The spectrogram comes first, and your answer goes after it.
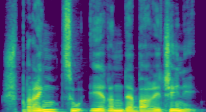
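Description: A man's voice: on the low side, moderate pace, a little mellow, pitched above the performer's own voice, close to an everyday voice. A man voicing a hot-tempered older male Corsican bandit in a radio reading, blunt and emphatic. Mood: gruff.

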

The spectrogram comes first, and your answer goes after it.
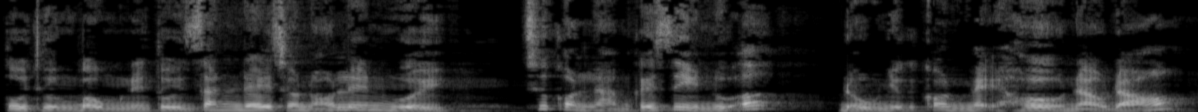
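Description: A woman's voice: on the low side, brisk, mellow, close to an everyday voice. A woman voicing a spiteful middle-aged woman who sneers and scolds. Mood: defensive.

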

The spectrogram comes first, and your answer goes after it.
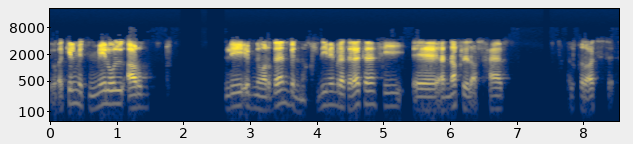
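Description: Egyptian male teacher, mid pitch, chatty lecture with slow chanted quotes, tinny phone-line sound. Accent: Egyptian Arabic. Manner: conversational, asks the class questions, chants verses slowly. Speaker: Quran recitation teacher.

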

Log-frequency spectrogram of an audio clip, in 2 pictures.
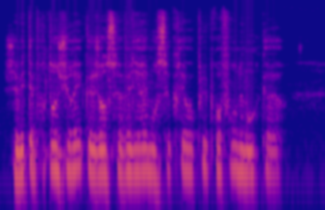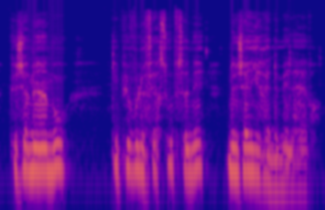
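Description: Give me a distraught young nobleman, half-whispered and breaking, played by a man, husky and dark. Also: on the high side, normal speed, voice pushed up.

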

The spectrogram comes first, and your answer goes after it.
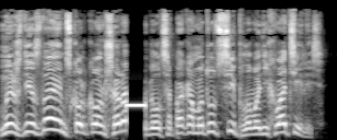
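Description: A man's voice: high voice, lively intonation, slight background noise, voice pushed up. A man voicing a nervous, fidgety red-haired convict in an audiobook. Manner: quick, nervous.

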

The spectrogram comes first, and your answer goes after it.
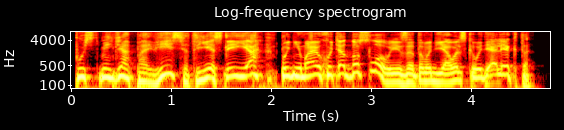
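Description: A man voicing a high, excitable geographer. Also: no echo, clean studio sound. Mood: indignant. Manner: exclaiming, over-enunciating, quick to take offence. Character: excitable absent-minded French geographer, man. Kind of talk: audiobook character voice.

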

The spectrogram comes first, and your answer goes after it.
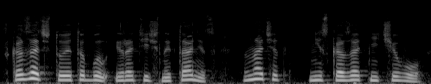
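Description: Mellow male audiobook narrator. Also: high voice, normal speed, clear, resonant tone. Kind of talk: scripted narration. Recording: dull lo-fi recording.

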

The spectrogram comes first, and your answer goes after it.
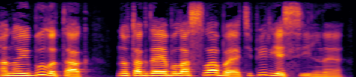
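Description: A woman's voice: mid-range voice, a little fast, clean tone, natural voice. A woman reading an audiobook, voicing a proud, fiery young woman singer who speaks in a cutting way. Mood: warm, teasing.

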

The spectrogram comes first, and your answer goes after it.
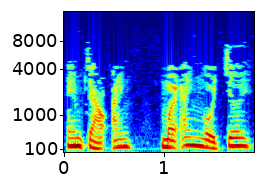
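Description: A man voicing a small, weak, timid female insect who sobs and pleads, with a husky voice. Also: fairly high pitch, fast talker, a little mellow. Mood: polite. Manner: sobbing, pleading. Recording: dull lo-fi recording.

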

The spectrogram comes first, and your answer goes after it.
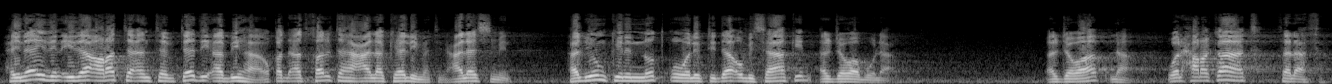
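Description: A man's voice: a little high, brisk, fairly bright tone. A man teaching as a sheikh, with a slightly raised voice that rings out through the long reverb of a large hall. He asks rhetorical questions and answers them himself. He drags out and repeats key words for his students. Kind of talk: classical Arabic grammar lecture.

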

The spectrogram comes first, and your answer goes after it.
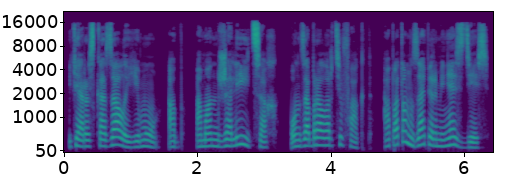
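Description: A headstrong young bride voiced by a woman narrator speaks up in a raised, higher voice. The tone stays mellow. It is recorded close and dry. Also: lively intonation, normal speed, no echo, lightly acted. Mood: agitated. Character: young rebellious woman, a reluctant royal bride.

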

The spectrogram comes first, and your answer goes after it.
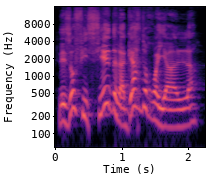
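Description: Husky, animated male audiobook narrator. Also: on the high side, a little slow. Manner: expressive reading with voiced dialogue. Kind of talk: scripted narration.

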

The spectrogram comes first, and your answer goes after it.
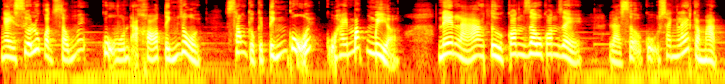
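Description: A woman's voice: on the high side, big pitch swings, normal speed, soft background music. A woman telling a ghost story in a chatty, conversational way, speaking straight to her listeners. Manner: chatty, addresses listeners directly.

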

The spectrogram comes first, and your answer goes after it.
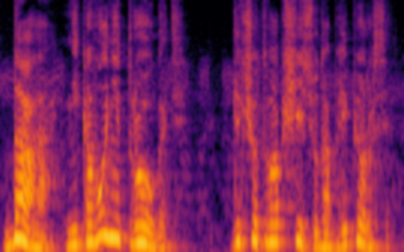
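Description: A fussy divine mother nags and scolds in a raised, loud voice, as a man puts her on in a storybook reading. She turns syrupy and fawning toward her betters. The recording sounds dull and lo-fi. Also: sits high, moderate pace, lightly acted. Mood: scolding. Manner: scolding shrilly, fawning to superiors.

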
